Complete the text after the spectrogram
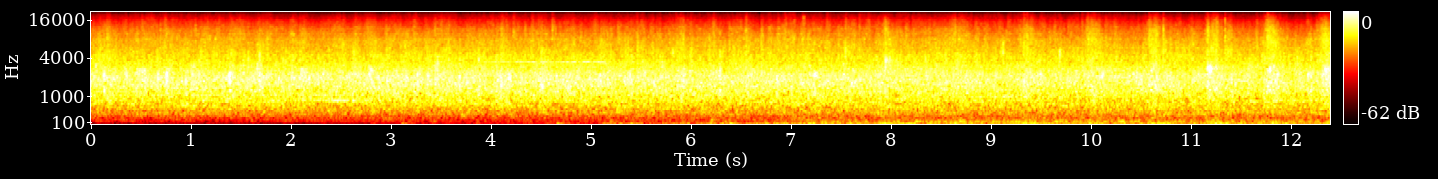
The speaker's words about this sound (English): And that, ladies and gentlemen, is the sound of a capacity audience who have very much enjoyed themselves.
